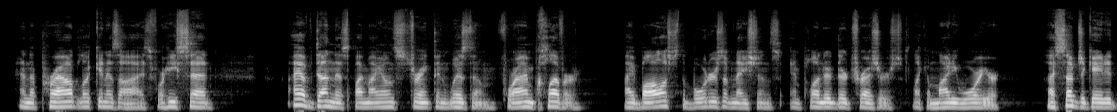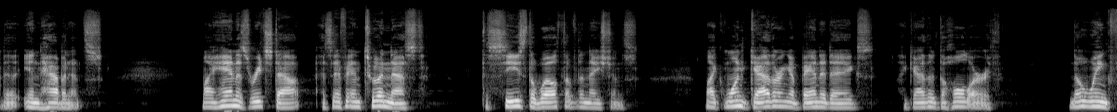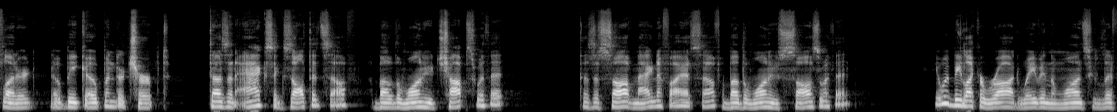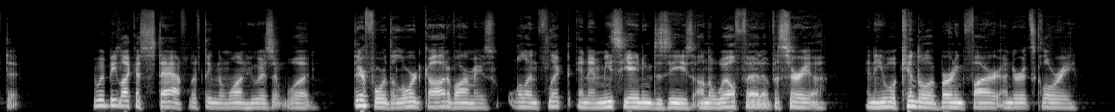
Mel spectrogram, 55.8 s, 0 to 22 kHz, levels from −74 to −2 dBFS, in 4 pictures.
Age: 50-69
